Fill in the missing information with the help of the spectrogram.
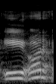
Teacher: ए और ऐ का उच्चारण होता है कंठ प्लस तालु से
